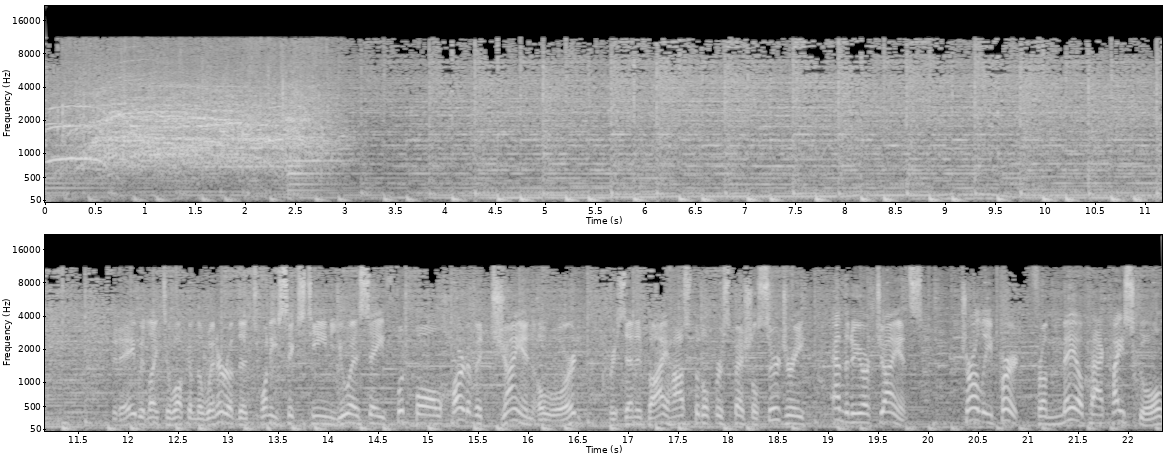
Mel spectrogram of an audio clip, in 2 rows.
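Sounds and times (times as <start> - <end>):
audience applause and cheering: 0.0 - 3.4
music with thumping beat: 3.0 - 22.3
speech: 11.9 - 22.3.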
